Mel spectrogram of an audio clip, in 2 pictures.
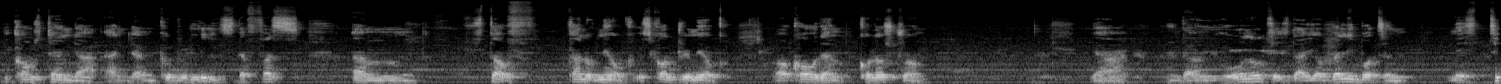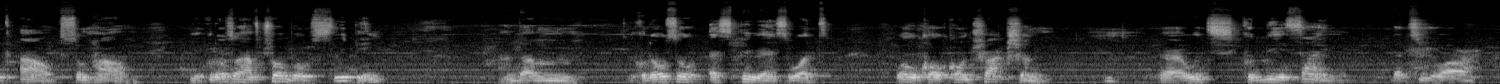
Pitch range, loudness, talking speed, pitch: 95-120 Hz, -20 LUFS, 125 wpm, 110 Hz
